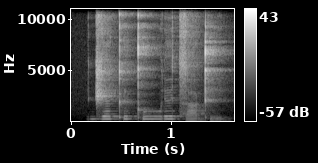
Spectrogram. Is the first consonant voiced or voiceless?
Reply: voiced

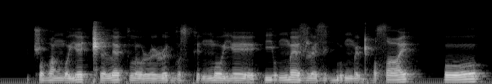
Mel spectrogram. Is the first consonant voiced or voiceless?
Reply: voiceless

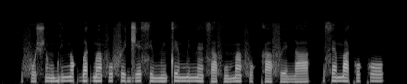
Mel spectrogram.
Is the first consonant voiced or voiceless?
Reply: voiceless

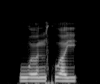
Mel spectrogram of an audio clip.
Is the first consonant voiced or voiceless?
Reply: voiced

